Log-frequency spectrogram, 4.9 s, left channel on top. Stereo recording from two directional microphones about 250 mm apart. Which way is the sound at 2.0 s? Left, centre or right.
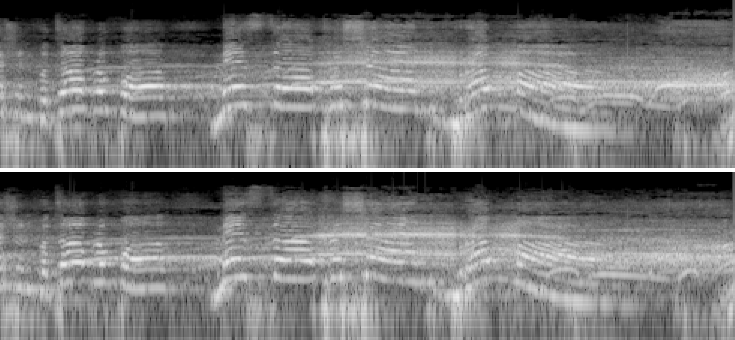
Left.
